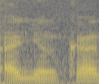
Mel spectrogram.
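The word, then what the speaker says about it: Алёнка: Alionka, ça s'appelle, ça se prononce Alionka.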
